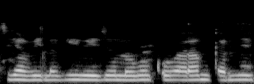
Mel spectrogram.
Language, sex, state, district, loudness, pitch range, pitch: Hindi, female, Bihar, Jahanabad, -17 LUFS, 205-215 Hz, 210 Hz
